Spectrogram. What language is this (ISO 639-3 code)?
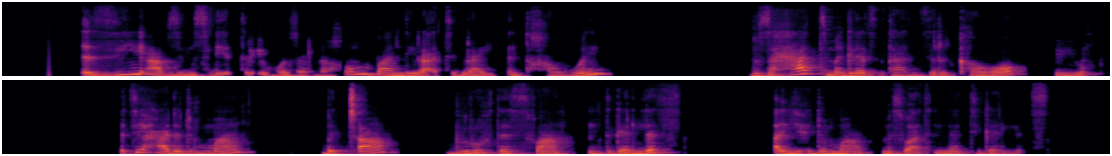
tir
